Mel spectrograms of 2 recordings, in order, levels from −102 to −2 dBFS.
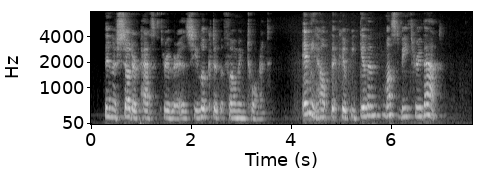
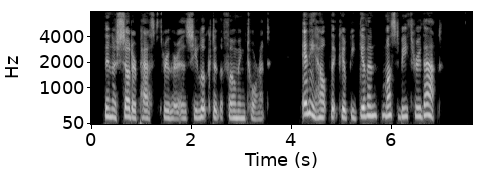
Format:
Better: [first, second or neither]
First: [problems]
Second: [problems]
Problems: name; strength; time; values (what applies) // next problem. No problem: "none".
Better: second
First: noise reduction (neural separator model SepFormer DNS4)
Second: none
